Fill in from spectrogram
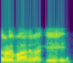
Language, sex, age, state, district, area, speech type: Odia, male, 60+, Odisha, Malkangiri, urban, conversation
